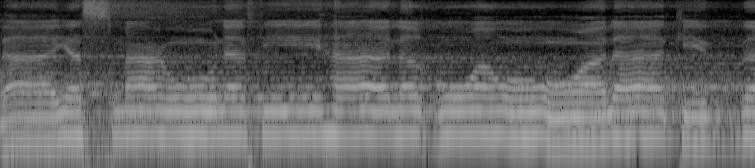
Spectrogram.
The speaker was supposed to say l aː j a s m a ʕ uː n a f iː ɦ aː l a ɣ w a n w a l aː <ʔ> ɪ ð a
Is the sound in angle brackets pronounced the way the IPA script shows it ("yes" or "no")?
no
